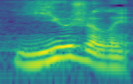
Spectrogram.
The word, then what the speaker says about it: usually: Первый слог под ударением. Teenager. Дальше. Usually. Usually – первый слог под ударением.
